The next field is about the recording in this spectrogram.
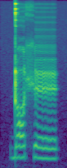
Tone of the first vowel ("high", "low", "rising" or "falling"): low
